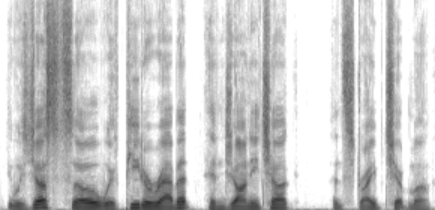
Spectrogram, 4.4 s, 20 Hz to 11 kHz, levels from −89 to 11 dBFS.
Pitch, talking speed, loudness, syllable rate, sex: 125 Hz, 180 wpm, -17 LUFS, 4.9 syllables/s, male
